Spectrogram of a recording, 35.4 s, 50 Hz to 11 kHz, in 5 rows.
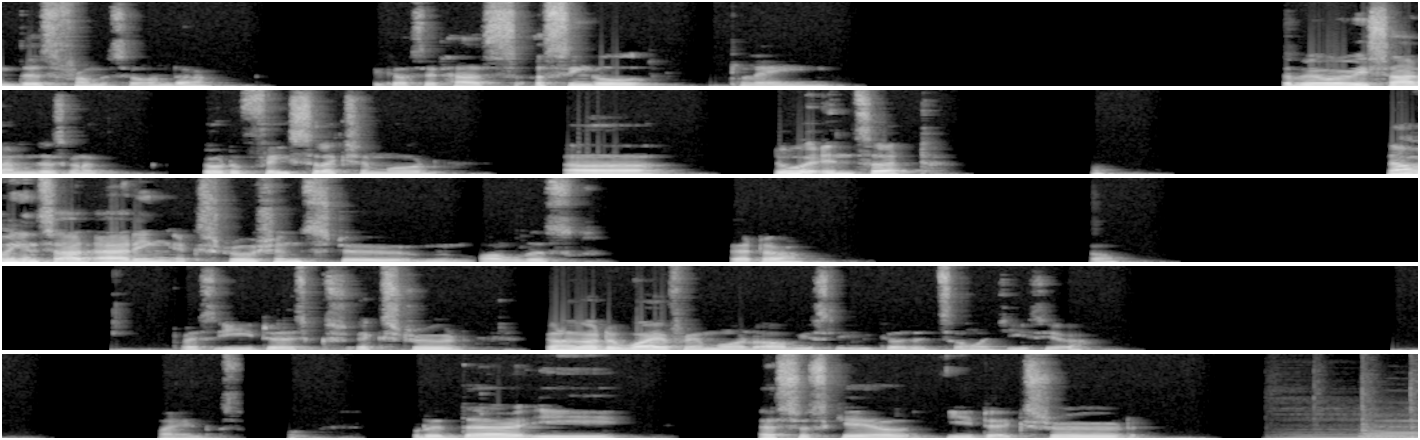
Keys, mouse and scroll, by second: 1.8 middle click, 3.2 KP_1, 4.8 middle click, 5.8 shift+middle click, 7.2 3, 7.5 click, 10.9 i, 13.6 e, 16.7 s, 21.3 e, 22.7 ctrl+z, 23.7 z, 25.4 e, 26.3 s, 27.7 g, 30.6 e, 32.1 s, 32.8 e, 34.7 s, 35.3 e.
